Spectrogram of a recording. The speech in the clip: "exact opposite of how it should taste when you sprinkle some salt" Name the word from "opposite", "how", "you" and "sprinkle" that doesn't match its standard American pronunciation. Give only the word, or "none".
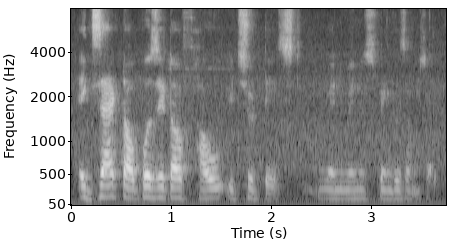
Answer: sprinkle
